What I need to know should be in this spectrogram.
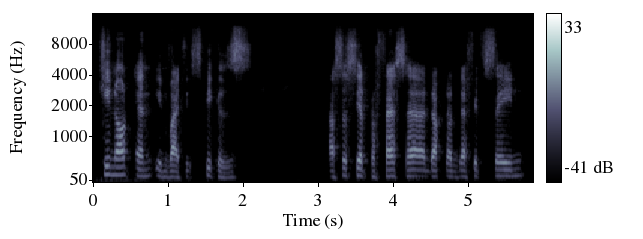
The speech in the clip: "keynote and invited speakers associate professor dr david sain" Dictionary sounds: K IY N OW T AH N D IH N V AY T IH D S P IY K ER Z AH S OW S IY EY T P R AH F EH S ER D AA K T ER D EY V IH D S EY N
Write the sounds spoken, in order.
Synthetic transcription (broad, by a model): K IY N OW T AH N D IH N V AY T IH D S P IY K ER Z AH S OW S IY EY T P R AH F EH S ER D AA K T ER D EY F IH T S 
